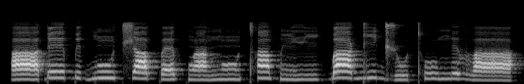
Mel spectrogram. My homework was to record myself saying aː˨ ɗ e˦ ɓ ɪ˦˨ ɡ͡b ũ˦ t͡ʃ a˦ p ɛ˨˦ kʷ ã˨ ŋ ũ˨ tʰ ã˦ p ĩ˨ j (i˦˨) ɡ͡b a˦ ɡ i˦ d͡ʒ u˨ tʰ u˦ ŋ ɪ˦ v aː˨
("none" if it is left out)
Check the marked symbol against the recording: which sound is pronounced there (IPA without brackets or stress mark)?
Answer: i˨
